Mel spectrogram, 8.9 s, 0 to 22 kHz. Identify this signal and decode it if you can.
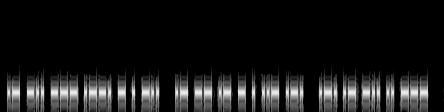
Morse code, heard as a keyed tone, about 25 wpm, 600 Hz. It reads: ADOPTED AMATEUR RADIO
